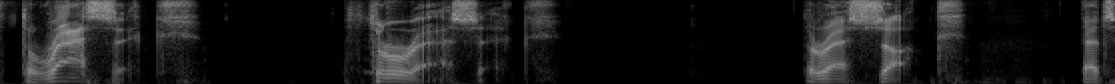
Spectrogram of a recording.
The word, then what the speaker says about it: thoracic: Thoracic.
